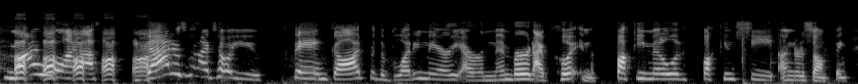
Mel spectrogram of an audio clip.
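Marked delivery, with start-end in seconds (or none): none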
